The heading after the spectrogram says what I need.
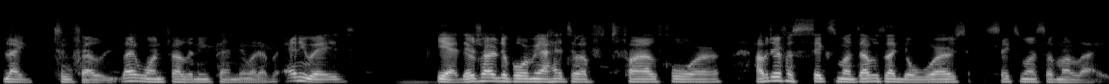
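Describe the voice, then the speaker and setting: A man's voice: medium pitch, fairly even intonation, moderate pace, no echo, lo-fi sound. A man from Guyana, a guest in a casual chat, telling a long story in a frank, rambling way.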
